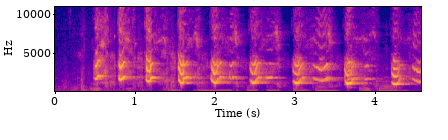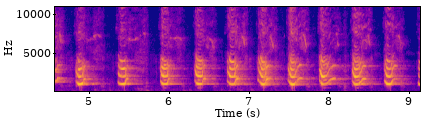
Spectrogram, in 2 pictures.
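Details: Newborn Cavalier King Charles Spaniel puppy, just whelped by its mother Paris at home around January 1, crying in a steady run of high, sharp squeals, roughly two or three a second, each with a bright stacked tone; no other sounds intrude.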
